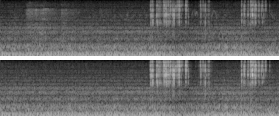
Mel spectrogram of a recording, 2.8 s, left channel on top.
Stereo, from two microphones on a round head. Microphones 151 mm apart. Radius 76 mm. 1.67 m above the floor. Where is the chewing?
50° right (ahead or behind).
